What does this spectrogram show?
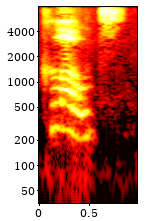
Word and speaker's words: clothes: The pronunciation is clothes in this store.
